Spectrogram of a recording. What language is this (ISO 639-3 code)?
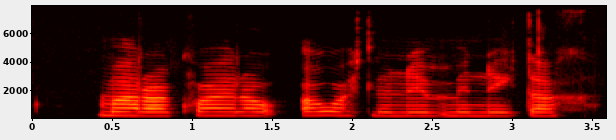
isl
